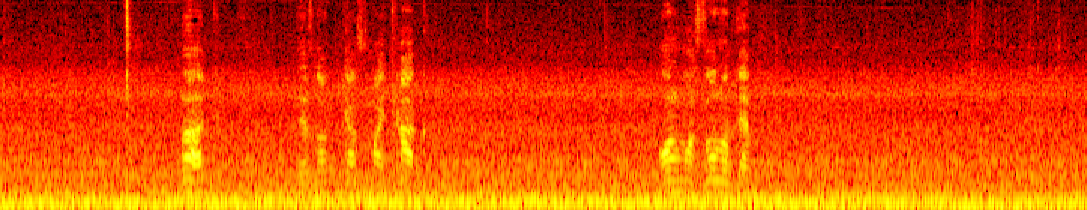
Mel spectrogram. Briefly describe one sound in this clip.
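A vehicle engine hums steadily with a low road rumble.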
